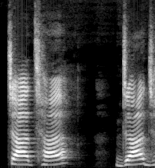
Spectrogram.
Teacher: चा छा जा झा ये जो है तालव्य व्यंजन है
